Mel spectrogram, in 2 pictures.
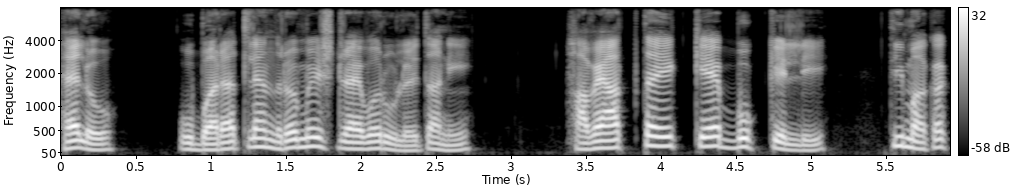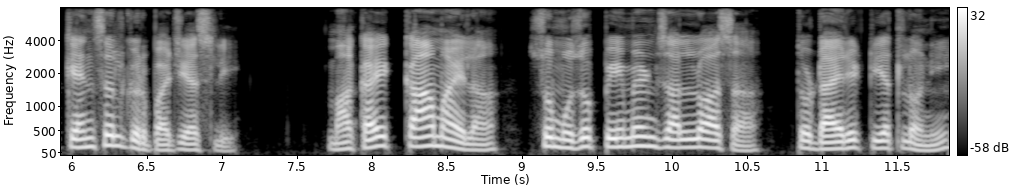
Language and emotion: Goan Konkani, neutral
